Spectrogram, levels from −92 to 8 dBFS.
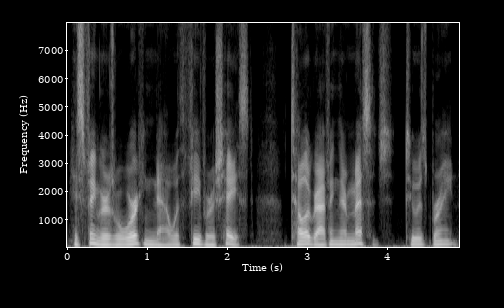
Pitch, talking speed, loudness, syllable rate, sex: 115 Hz, 170 wpm, -19 LUFS, 6.0 syllables/s, male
